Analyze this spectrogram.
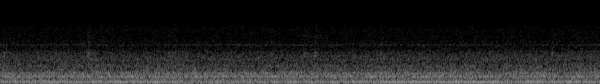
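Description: Air-conditioner fan running with a steady low hum, and a faint, steady high trill of insects above it.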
